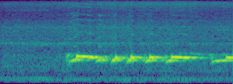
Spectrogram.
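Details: Crossing-style zebra dove song, played to draw other doves into song: a burst of rapid, slightly warbling coos, five or six notes in a row, against a faint low background hum.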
